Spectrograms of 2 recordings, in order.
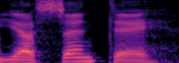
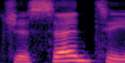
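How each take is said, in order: First: The name is pronounced with Polish sounds. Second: The name is pronounced with English sounds. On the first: This is the name's original form. "it'd be the right way because it's Polish" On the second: This is the form used day to day. "is how I go by in English"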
